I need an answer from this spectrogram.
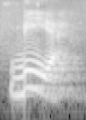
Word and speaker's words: vía: último de Last One el último es via a con acento en la i vía bien a ante bajo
